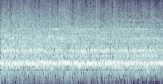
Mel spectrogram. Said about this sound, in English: Listen to the applause, listeners.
